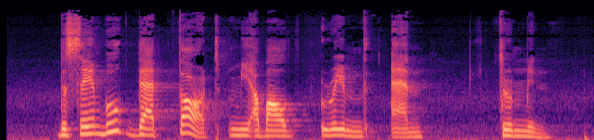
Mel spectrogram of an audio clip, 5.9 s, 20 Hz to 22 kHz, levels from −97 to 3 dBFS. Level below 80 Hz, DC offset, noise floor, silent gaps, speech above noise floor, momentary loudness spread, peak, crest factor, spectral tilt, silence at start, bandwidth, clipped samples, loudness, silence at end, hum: -46 dBFS; under 0.1%; -45 dBFS; none; 30 dB; 11 LU; 0 dBFS; 18 dB; -4.5 dB/octave; 0.55 s; 16 kHz; under 0.1%; -16 LUFS; 0.05 s; none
